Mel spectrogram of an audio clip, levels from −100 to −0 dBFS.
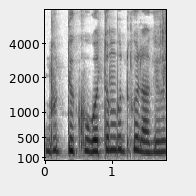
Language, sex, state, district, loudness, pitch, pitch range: Marwari, female, Rajasthan, Nagaur, -16 LUFS, 235 Hz, 220-255 Hz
